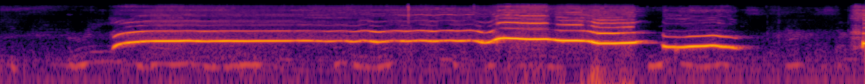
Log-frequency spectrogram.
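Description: A person singing one long, loud, very high held note for about three seconds, which then lifts briefly and slides down, followed by a shorter, lower note near the end.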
